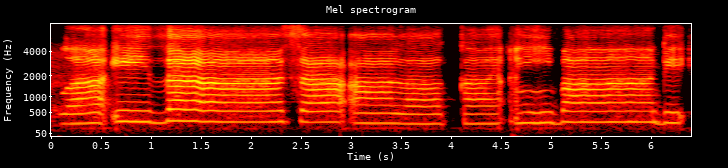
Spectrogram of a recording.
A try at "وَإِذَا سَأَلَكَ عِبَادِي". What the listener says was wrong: D-nya panjang. وإذا وإذا سألك عبادي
